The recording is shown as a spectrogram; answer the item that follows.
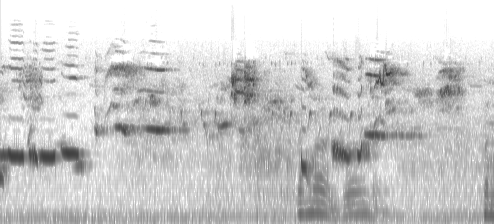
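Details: Pied butcherbird in Australia giving level piping whistles, then a pair of descending rasping squawks and further mellow whistled notes.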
